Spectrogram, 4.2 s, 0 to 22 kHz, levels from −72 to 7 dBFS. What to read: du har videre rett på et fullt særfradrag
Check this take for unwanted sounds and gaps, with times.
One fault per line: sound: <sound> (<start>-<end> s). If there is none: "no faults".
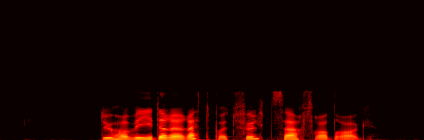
no faults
